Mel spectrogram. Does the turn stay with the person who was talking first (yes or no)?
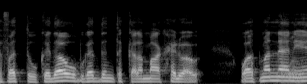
yes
